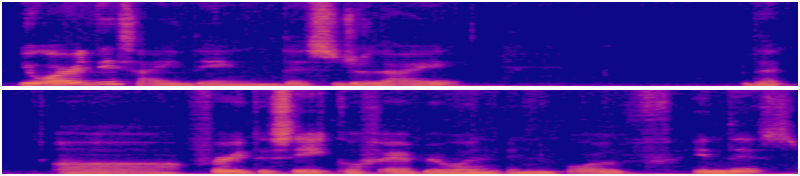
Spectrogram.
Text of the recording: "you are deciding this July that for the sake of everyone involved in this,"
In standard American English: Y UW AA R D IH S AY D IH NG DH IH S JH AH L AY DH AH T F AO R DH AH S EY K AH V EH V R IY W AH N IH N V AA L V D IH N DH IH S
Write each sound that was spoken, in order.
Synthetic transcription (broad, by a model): Y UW AA R D IH S AY D IH NG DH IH S JH AH L AY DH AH T F AO R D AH S EY K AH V EH V R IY W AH N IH N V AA L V IH N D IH S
